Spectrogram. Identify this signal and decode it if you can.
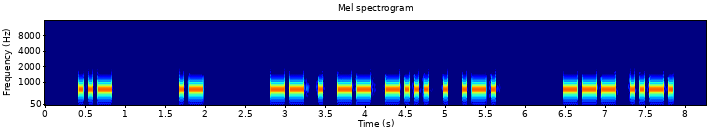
Morse code, heard as a keyed tone, about 20 wpm, 700 Hz. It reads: U A MEMBER OF
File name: UK MASTER QSOs TRAINING/20WPM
